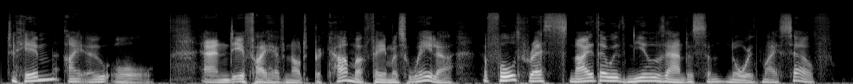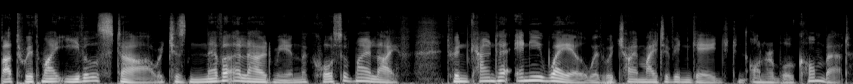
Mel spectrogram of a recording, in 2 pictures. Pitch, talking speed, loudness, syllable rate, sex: 120 Hz, 185 wpm, -19 LUFS, 4.9 syllables/s, male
